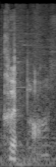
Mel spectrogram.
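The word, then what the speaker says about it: Qlipoth: Oh, it's pronounced Klipoth.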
